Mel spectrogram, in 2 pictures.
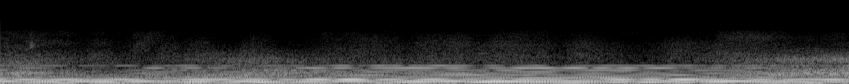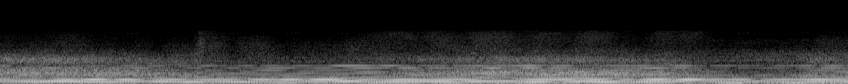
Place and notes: Cetatuia Park, Klausenburg, Rumänien - Cluj, Cetatuia, Fortess Hill project, rocket lift off
At the monument of Cetatuia. A recording of the multi channel night - lift off composition of the temporary sound and light installation project Fortress Hill. phase 1 - awakening of the mountain - phase 2 - shepard spiral scale - phase 3 - rocket lift off - phase 4 - going into space - phase 5 - listening through the spheres (excerpt) - total duration: 60 min.
Note the roof of the monument rattling and resonating with the sound waves.
- headphone listening recommeded.
Soundmap Fortress Hill//: Cetatuia - topographic field recordings, sound art installations and social ambiences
